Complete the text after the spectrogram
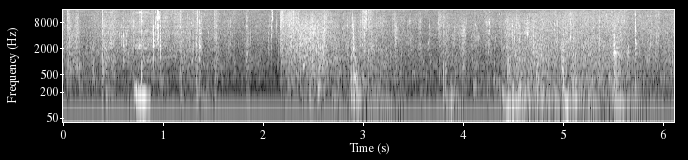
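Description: A wooden boat scrapes over sand into the water.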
